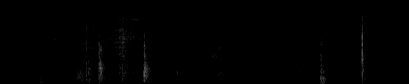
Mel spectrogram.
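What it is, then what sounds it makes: Glossy paper magazine pages. A fingertip runs along the edge of a page in an open glossy paper magazine on a table and flips it over, rubbing the glossy sheets together. A bright, papery swish swells and ends in a crisp snap, followed by softer rustles and a final sharp flick. The sound is quiet and high-pitched, with almost no low end.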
